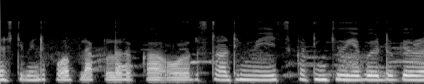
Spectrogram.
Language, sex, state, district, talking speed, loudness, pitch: Hindi, female, Bihar, Patna, 210 wpm, -15 LUFS, 205 Hz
